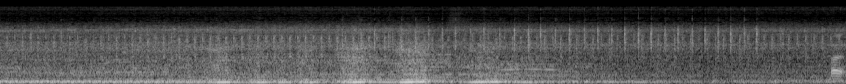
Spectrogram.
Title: Toyota avanza 3SZ engine knocking sound, Panoorin kung ano ang dahilan ng ingay.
